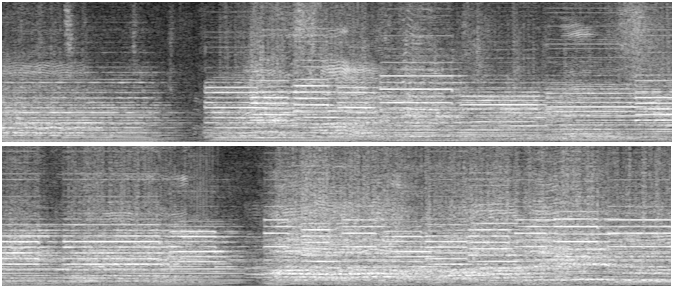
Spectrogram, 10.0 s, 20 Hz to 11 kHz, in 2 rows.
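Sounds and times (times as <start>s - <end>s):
choir and congregation singing hymn: 0.0s - 10.0s
pipe organ: 0.0s - 10.0s.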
